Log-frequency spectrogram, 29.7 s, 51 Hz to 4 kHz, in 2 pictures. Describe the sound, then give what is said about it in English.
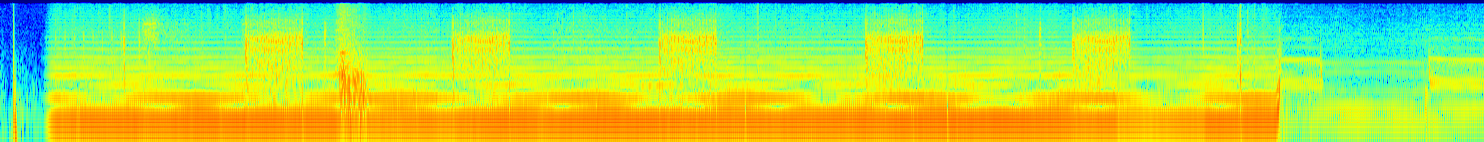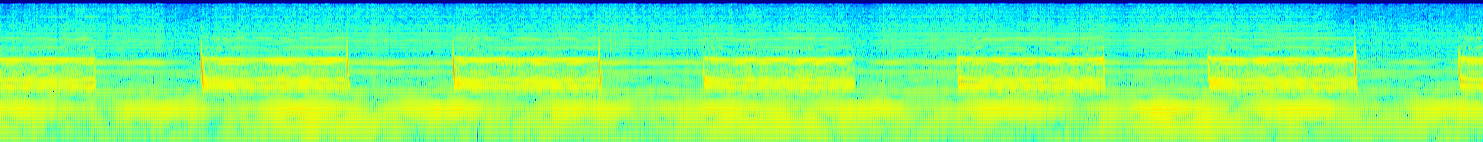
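A harsh, buzzy telephone ringing tone built from mains hum pulses in regular bursts over a steady drone, then gives way to a quieter, thinner tone repeating in even short beats. No talking. “Examples follow of the Post Office UAX5 and a 200-line PAX, both of these tones being vibrator-produced, and also the ringing tone on a large railway PAX using 50 Hz mains hum but timed by interacting relays.”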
